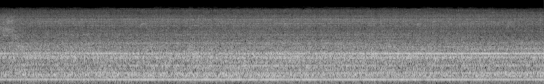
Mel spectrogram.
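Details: 1993 Subaru, nearly 20 years old with over 300 thousand on it, about to be junked, alternator one month old: constant, unbroken idle drone at a fixed pitch with no knocks, misses or rattles: normal idle.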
